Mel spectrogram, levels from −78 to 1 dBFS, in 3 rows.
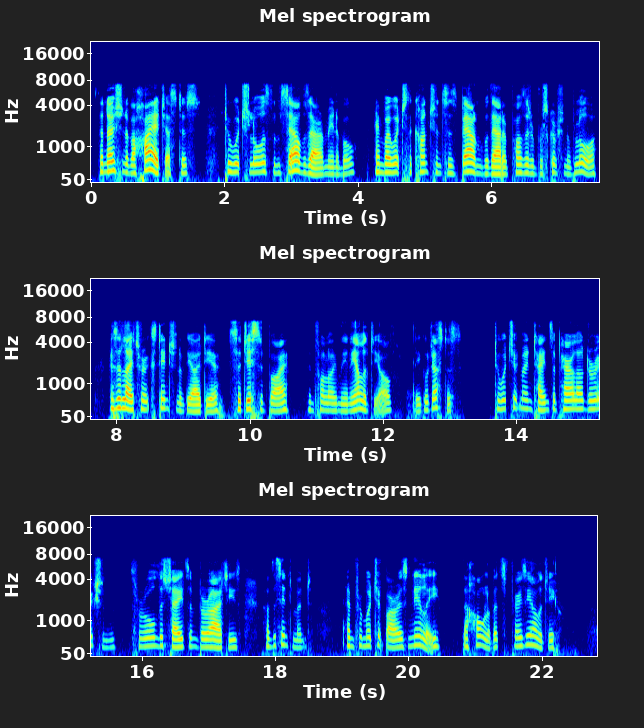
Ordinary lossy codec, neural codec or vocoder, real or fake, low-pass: AAC, 48 kbps; none; real; 7.2 kHz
